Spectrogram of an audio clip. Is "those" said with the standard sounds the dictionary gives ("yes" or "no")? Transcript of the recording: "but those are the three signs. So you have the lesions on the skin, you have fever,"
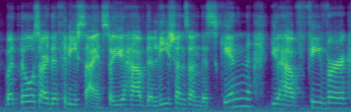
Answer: no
